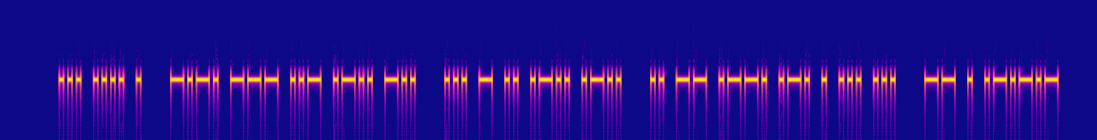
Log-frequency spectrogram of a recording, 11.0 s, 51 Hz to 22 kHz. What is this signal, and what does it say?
Morse code, heard as a keyed tone, about 28 wpm, 700 Hz. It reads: SHE COULD STILL IMPRESS ME.
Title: Sentences from Top 1600 Words 28wpm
